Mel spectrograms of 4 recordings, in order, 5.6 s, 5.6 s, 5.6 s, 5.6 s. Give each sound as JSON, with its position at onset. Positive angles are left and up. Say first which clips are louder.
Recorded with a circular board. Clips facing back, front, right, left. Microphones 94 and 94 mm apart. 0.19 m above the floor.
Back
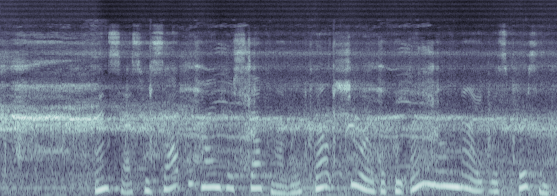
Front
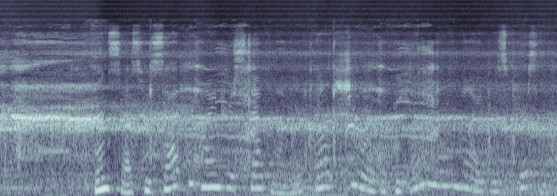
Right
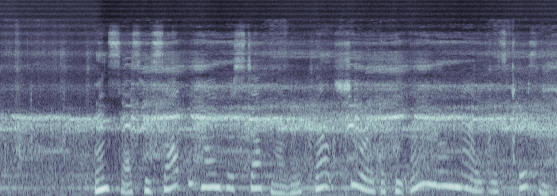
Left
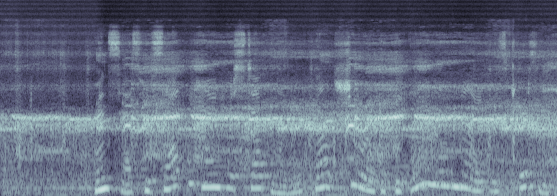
{"t": 0.9, "sound": "a woman speaking", "louder": "front 2 dB, right 4 dB", "azimuth_deg": -65, "distance_m": 1.3}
